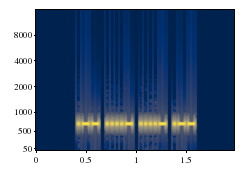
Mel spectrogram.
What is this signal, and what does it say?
Morse code, heard as a keyed tone, about 52 wpm, 700 Hz. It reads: W44W
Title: Four Challenging Letter-Number Combinations 50wpm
